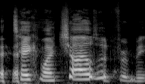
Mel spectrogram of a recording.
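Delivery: put-on very high childish outburst. Mocking the child activist being discussed: impression of the child activist. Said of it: "That was my impression".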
